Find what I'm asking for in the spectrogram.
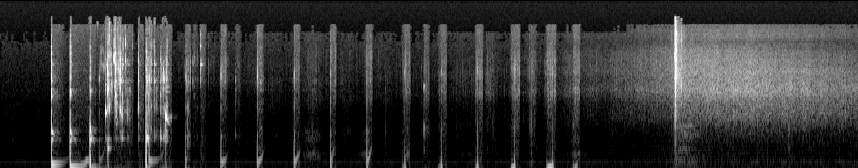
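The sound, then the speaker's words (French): Pale ale poured from a bottle into a glass, heard as a faint, steady run of many quick, evenly spaced glugging plops, then a short fizzing hiss that slowly fades. “Et je vais la déboucher et je vais vous en parler. Oh oui. Et puis, ben, je verse ça dans le verre.”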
